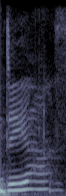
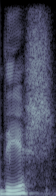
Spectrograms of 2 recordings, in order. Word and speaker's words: Dias: João Cancelo, Ruben Diaz. Ruben Dias. Yeah, that's the. They got great pronunciations going on.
